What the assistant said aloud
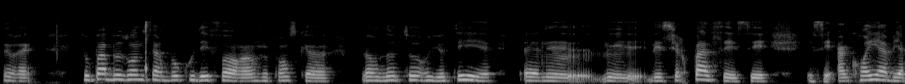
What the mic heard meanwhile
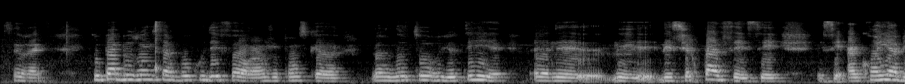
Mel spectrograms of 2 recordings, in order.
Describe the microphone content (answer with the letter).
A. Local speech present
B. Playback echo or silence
B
